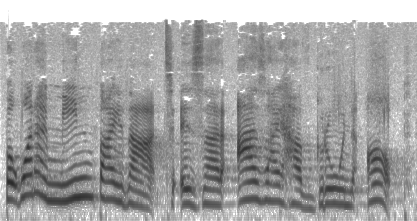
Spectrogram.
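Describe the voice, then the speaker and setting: A woman in her thirties giving a conversational, reflective sermon in a church, pausing between phrases. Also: sits high, expressive. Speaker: minister leading the service. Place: large church interior, at the lectern. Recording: reverberant church hall.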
